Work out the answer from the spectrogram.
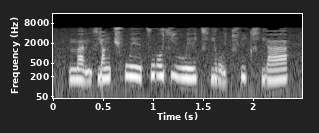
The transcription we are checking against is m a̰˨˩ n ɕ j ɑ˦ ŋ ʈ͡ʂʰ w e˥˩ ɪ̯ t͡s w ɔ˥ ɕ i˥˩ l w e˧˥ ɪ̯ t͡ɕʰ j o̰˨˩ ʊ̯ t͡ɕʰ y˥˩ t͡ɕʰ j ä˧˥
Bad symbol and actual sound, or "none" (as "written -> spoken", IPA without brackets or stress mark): none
